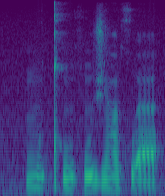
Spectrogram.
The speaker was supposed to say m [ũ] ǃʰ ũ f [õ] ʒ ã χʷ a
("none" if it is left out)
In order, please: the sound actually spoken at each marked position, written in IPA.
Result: õ, ũ

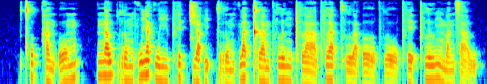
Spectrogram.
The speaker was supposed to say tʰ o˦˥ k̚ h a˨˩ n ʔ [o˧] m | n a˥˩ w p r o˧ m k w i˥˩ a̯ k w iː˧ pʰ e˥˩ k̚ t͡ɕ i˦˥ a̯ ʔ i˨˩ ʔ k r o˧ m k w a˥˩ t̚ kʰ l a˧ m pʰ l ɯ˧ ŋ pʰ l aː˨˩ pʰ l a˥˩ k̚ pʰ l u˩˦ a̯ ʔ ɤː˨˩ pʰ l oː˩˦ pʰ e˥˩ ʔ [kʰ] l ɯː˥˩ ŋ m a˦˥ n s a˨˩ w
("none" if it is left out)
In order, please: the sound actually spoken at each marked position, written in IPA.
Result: o˦˥, pʰ

